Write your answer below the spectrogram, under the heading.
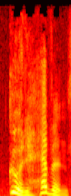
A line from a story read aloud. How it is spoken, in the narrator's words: gasped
